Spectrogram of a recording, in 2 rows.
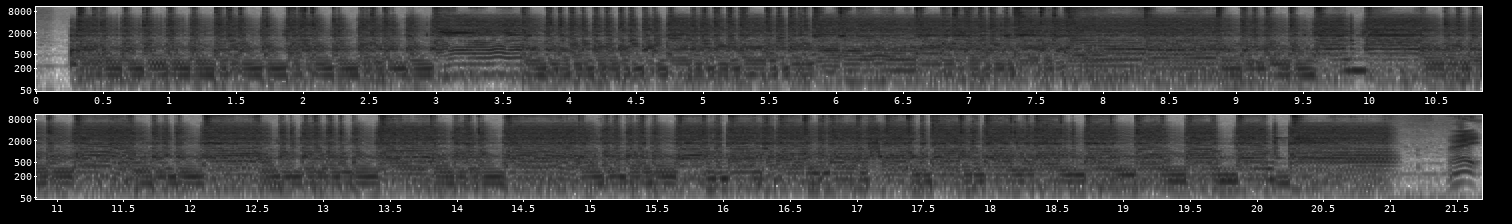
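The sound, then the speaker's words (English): Heavily distorted electric guitar from a Revv G3 clone, through a KT88 power tube section and a 4x12 Celestion Greenback cabinet, recorded as a stereo pair through a Boss IR-200, plays loud, chugging riffs and sustained chords, dense and continuous for about twenty seconds, with brief rhythmic stops between phrases. “All right, so our stereo pair through the Boss IR 200 sounds like this.”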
